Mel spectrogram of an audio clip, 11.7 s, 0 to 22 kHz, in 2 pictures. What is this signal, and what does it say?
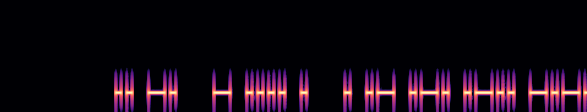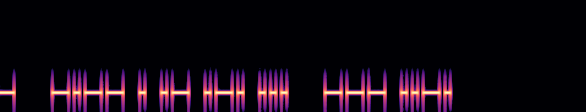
Morse code, heard as a keyed tone, about 22 wpm, 700 Hz. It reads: IN THE EARLY YEARS OF
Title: Sets of 5 Words Encore 22wpm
